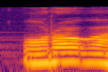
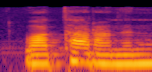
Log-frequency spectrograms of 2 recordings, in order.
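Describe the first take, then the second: First: The middle t is a soft flap, ending 'rer'. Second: The t is clear and it ends in 'ta'. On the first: "미국식 영어 발음" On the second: "호주식 발음"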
